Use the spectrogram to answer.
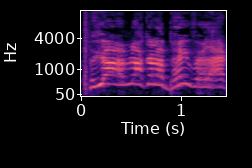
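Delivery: loud, high indignant put-on voice; hammed-up outraged driver; loud mocking voice of the truck owner; mock angry truck guy. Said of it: "was like".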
